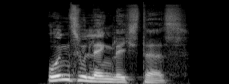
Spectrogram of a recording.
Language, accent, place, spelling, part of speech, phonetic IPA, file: German, Germany, Berlin, unzulänglichstes, adjective, [ˈʊnt͡suˌlɛŋlɪçstəs], De-unzulänglichstes.ogg
- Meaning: strong/mixed nominative/accusative neuter singular superlative degree of unzulänglich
